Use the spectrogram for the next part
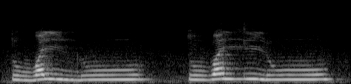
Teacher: بر ان تولو میں نون ساکن کا قاعدہ اخفا حقیقی کریں گے، 2 کاؤنٹ کرنا ہے. تولو میں دونوں ہونٹ گول کر لیجئے، لام کے اوپر تشدید ادا کیجئے. تولو، تولو، تولو نہیں کہنا، لو 2 کاؤنٹ کرنے ہیں.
